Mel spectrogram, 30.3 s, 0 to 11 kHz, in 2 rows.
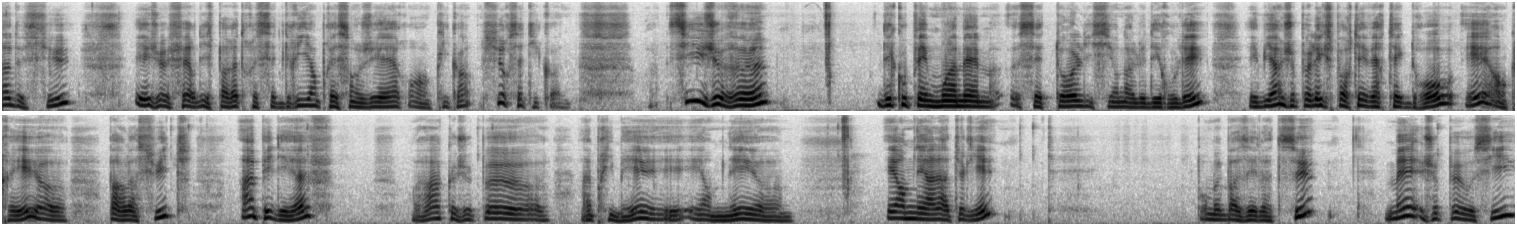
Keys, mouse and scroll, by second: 0.7-1.8 scroll up 1, 1.2-2.4 right drag, 4.2-5.1 typing, 6.8 click, 7.4 right click, 16.8 click, 18.0 click, 18.3 click, 19.9 click, 20.7-21.4 scroll down 2, 21.4-23.3 scroll down 1, 23.3 click, 25.3 click, 29.2 click.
